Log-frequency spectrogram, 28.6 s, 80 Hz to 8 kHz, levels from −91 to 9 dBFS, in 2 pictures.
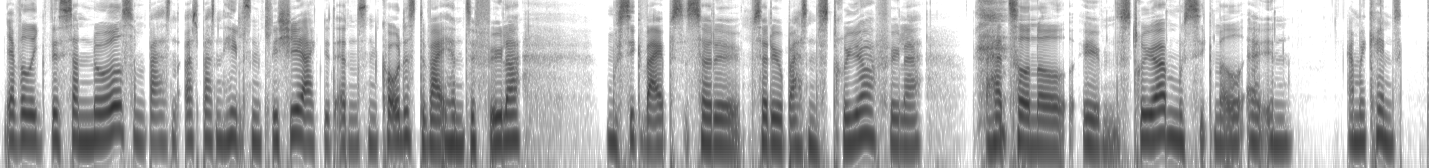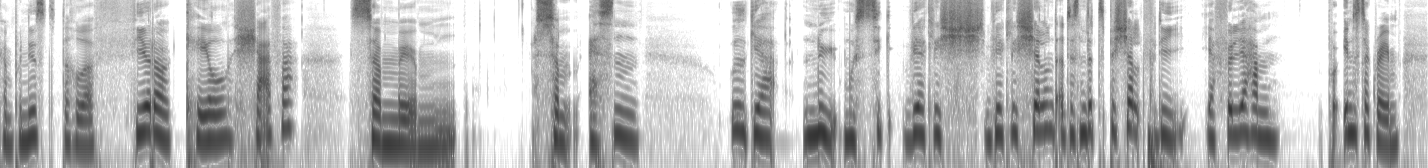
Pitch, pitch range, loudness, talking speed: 175 Hz, 160-195 Hz, -22 LUFS, 160 wpm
